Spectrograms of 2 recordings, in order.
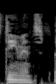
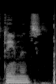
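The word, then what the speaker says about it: dæmons: And in the movie, I quote the article, in the movie, the organization is tearing away people's, is that demons? What is that one? – It's demons. – Okay. – It's pronounced demons.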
